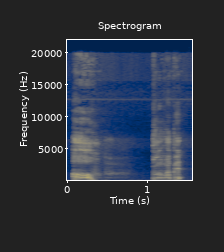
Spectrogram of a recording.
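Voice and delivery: plain reading voice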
